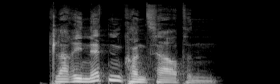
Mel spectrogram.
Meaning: dative plural of Klarinettenkonzert
- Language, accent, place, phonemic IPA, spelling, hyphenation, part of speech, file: German, Germany, Berlin, /klaʁiˈnɛtn̩kɔnˌt͡sɛʁtn̩/, Klarinettenkonzerten, Kla‧ri‧net‧ten‧kon‧zer‧ten, noun, De-Klarinettenkonzerten.ogg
